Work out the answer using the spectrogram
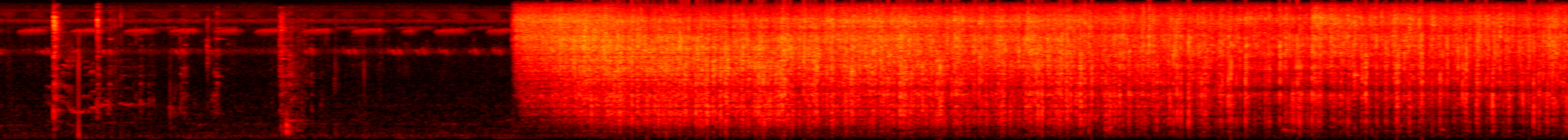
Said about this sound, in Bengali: এবার এই তেলের মধ্যে ভাতটাকে আমি ভেজে নেব।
